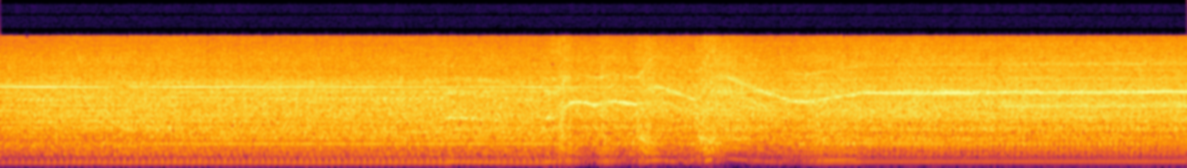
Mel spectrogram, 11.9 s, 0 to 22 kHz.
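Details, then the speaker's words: Honda Goldwing GL1800, about 40,000 miles, revived after sitting, warm about 15 minutes in: smooth even engine note climbing cleanly on a brief rev and settling back, cooling fans hissing on as expected; healthy engine. "This is what a Honda Goldwing engine should sound like at 40,000 miles. A little bit less. That dash needs a new lens. Somebody's been wiping it with gloves. And the fans came on right on cue."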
